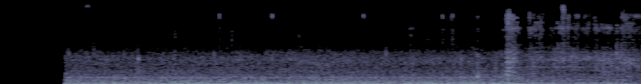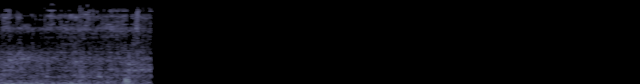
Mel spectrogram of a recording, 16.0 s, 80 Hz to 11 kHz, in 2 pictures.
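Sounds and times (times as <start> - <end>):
car engine and road rumble: 0.8 - 9.9.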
